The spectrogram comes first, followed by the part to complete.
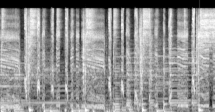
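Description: Vinyl scratching on a turntable over a hip hop beat: a record dragged back and forth by hand in repeated sweeping glides.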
